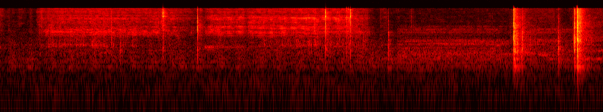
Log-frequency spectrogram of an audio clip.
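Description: Small geared electric motor of a remote-control toy train whirring as it runs, dropping off about three and a half seconds in, with a few light ticks. Two sharp clicks near the end are the loudest sounds.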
